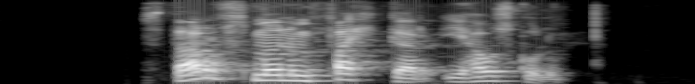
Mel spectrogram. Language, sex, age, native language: Icelandic, male, 30-39, Icelandic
